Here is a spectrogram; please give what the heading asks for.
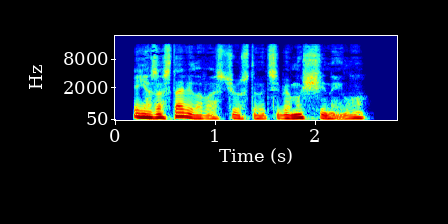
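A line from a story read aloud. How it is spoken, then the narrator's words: Whisper in ear. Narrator (Russian): шепнула мне на ухо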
